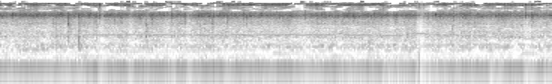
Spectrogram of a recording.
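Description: Sliced onion dropped into hot oil in a pan for a Malvani-style mushroom curry, giving a steady, bright sizzle that holds evenly throughout with no talking.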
